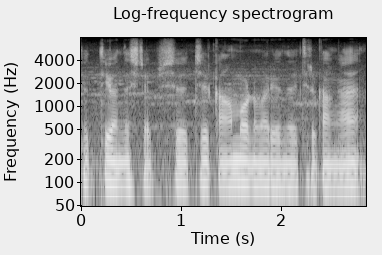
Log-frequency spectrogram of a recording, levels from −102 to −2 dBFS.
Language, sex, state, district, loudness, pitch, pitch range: Tamil, male, Tamil Nadu, Namakkal, -19 LUFS, 90 Hz, 85-95 Hz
